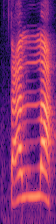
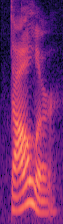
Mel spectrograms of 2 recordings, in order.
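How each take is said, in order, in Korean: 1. 한국식 발음이에요, 끝에 R 소리가 없어요. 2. 미국식 발음이에요, 끝에 R 소리가 있어요. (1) "한국식으로는" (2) "실제 미국식 발음은"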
